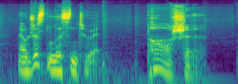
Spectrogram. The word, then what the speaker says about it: Porsche: Porsche. Porsche. Now did you hear it? The traditional German R comes from the back of the throat, Porsche. Porsche.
